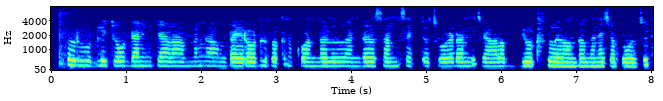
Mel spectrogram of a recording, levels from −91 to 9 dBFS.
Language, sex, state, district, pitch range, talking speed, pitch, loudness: Telugu, female, Andhra Pradesh, Guntur, 195-210 Hz, 125 wpm, 200 Hz, -38 LUFS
